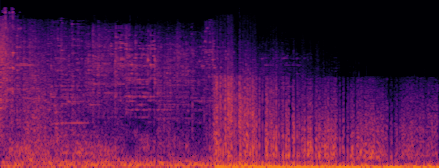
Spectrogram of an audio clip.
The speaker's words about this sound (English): the explosions that followed threatened to bring down the Great Hall's ceiling.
